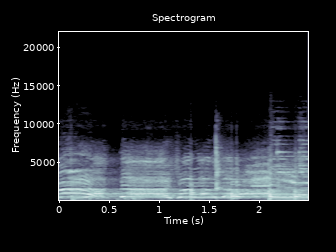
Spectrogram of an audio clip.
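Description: Loud, wavering war cries from Yakshagana stage performers, several arching up and falling in pitch, over a steady held tone.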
